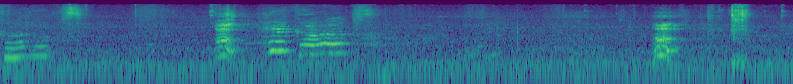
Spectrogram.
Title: Mr. Hiccup Guy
